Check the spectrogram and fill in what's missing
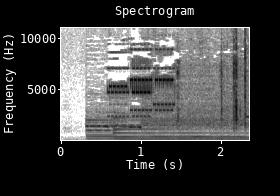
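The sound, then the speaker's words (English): A phone rings with a bright electronic ringtone: a short melody of sustained, stepping tones starts abruptly and plays loudly without pause, with no one speaking. “First thing she does is she calls Sandy, who's driving around looking for her.”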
